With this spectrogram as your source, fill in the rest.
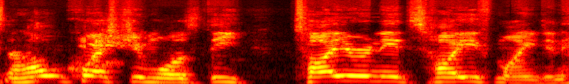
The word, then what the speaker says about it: Tyranid: is the nature of Tyran ais's hive mind cap they're are called pronounced tyranid they're basically like uh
